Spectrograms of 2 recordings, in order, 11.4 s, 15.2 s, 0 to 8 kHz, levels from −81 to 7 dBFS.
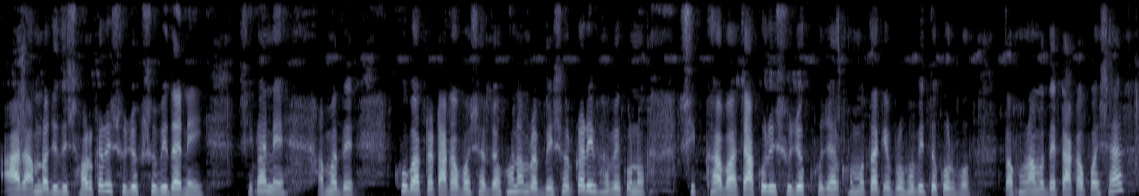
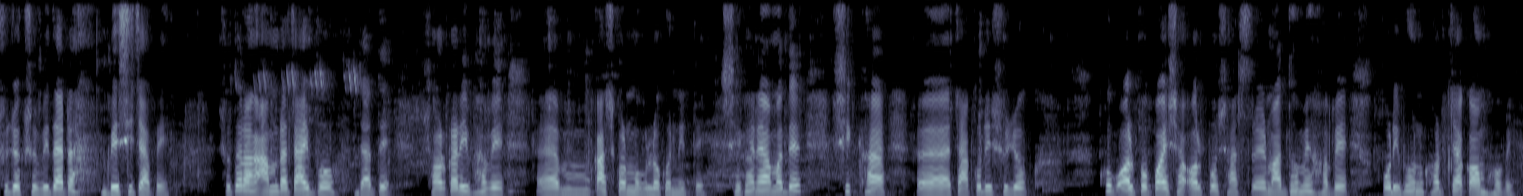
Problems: none marked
